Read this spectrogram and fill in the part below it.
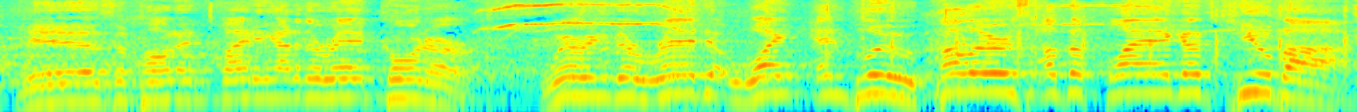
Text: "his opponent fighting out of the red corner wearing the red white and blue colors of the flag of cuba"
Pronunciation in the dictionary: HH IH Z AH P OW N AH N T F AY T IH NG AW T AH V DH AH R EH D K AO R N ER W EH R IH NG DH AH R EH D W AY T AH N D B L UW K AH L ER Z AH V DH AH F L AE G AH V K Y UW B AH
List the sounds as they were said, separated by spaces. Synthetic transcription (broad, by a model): HH IH Z AH P OW N AH N T F AY T IH NG AW T AH V DH AH R EH D K AO R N ER W EH R IH NG DH AH R EH D W AY T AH N B L UW K AH L ER Z AH V DH AH F L AE G AH V K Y UW B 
